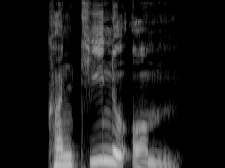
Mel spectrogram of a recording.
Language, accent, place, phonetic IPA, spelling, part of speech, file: German, Germany, Berlin, [kɔnˈtiːnuʊm], Kontinuum, noun, De-Kontinuum.ogg
- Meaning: continuum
